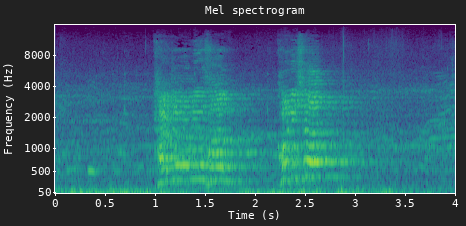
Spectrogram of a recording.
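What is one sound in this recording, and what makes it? A crowd of people calls out in the distance.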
